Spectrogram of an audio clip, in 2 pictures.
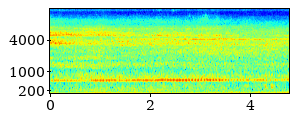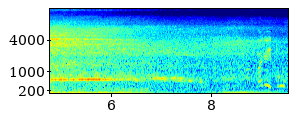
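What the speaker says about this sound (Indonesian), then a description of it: "Lagi truk tangki CPO" A CPO tanker truck with a Euro 4 engine passing on a road, a loud steady diesel drone close by that fades slightly as it goes, with a voice talking over it near the end.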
